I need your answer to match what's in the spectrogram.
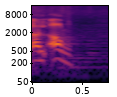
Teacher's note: Kalau rnya mati maka kita lihat harakat sebelumnya seperti al-ard. Ra mati sebelumnya fathah kita baca tebal. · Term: ra tebal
